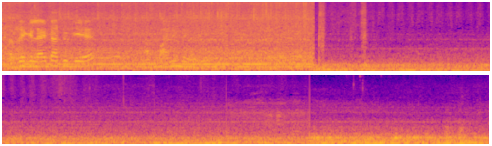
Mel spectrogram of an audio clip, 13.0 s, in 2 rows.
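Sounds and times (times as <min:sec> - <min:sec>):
train rumbling on track: 0:07.4 - 0:13.0.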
